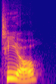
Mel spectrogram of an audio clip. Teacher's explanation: To break up the diphthong, remember, a diphthong are two vowels together making one sound. When you put an accent mark on the I, you break up the diphthong, and now you have two separate sounds.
